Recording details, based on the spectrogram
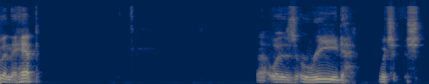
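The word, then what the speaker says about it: Read: That was Reed, which, why is it R-E-A-D and it's pronounced Reed?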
